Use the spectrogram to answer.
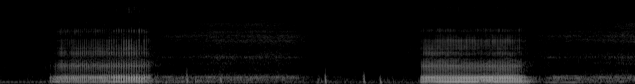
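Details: Two people snoring in sync: two loud, buzzing, rattling snores on breathing in, a few seconds apart, with softer breathing out between them.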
